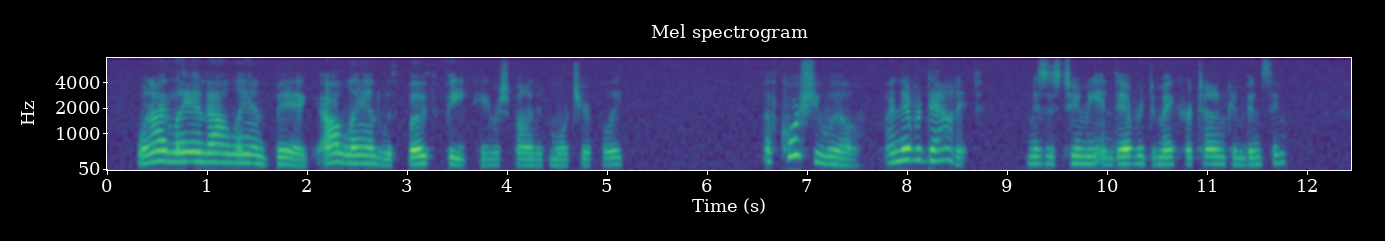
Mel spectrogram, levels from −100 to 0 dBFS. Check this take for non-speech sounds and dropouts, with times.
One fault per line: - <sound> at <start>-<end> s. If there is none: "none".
none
